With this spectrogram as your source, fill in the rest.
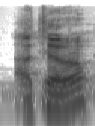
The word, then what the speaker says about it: Aotearoa: Aotearoa?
